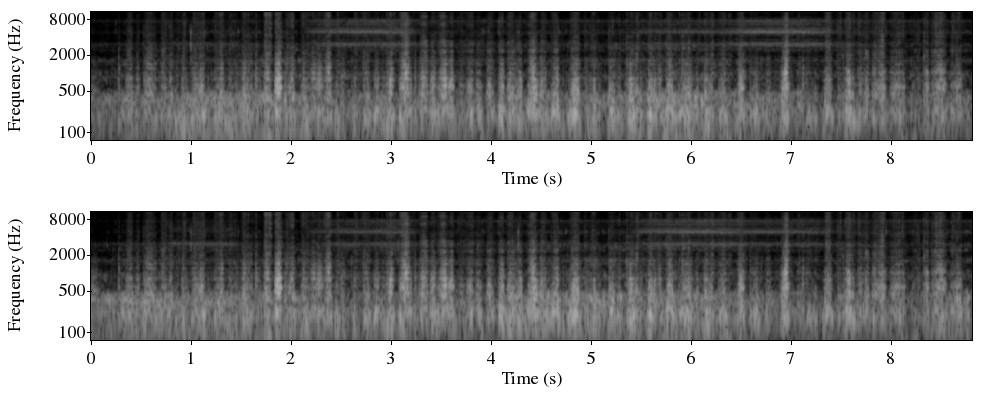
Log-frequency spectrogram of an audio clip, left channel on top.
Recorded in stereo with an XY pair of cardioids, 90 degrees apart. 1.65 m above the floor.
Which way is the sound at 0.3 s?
Straight ahead.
